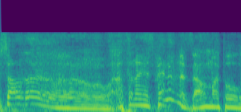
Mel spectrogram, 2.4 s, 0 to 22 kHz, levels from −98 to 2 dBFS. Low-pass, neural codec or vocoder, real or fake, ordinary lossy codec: none; codec, 16 kHz, 1.1 kbps, Voila-Tokenizer; fake; none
